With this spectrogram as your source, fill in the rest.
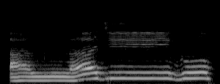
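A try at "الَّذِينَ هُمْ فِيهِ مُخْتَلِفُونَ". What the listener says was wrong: ya kepanjangan masih sedikit Bu sedikit kepanjangan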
